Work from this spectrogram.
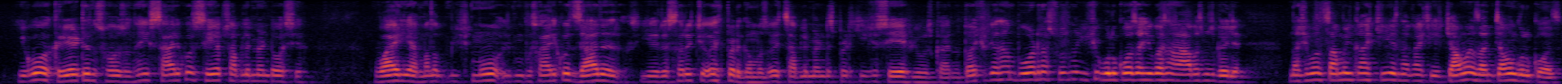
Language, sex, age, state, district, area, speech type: Kashmiri, male, 30-45, Jammu and Kashmir, Shopian, rural, spontaneous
